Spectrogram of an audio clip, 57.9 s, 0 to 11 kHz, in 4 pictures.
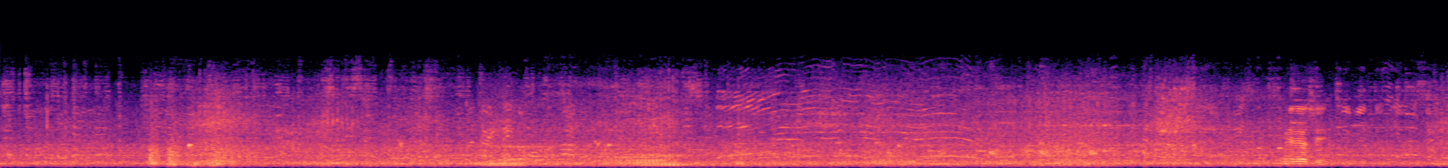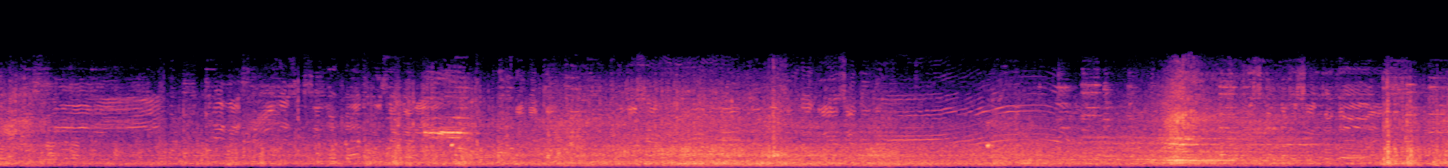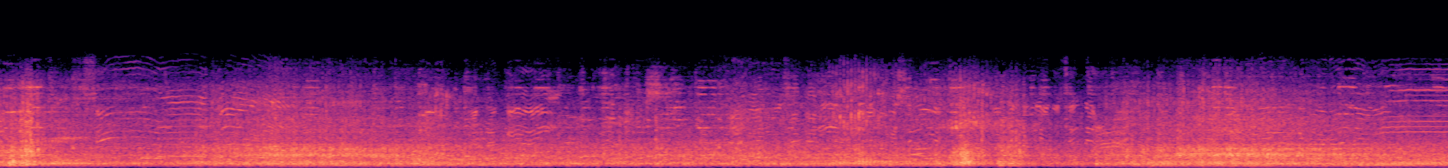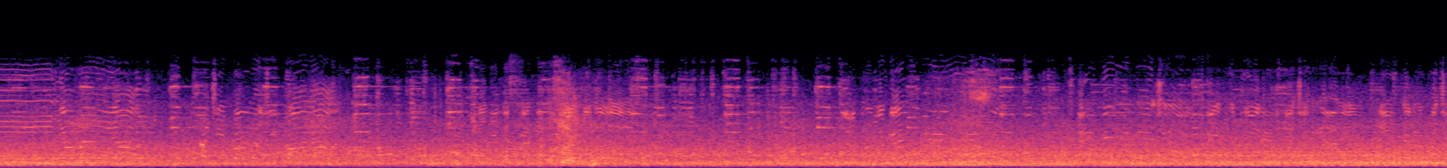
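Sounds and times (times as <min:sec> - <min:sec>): car road and engine noise: 0:00.0 - 0:57.9.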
